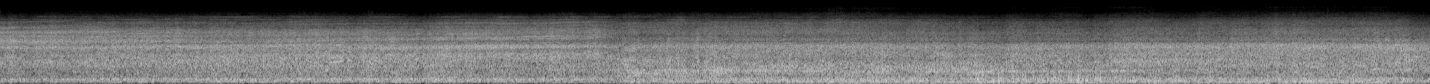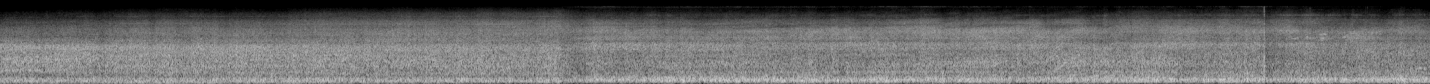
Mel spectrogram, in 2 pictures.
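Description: Boeing 737 jet engines running at taxi power: a steady roar with a faint high whine.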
